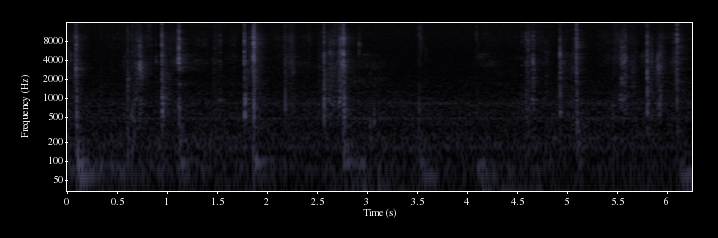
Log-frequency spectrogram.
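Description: Faint, irregular light clicks and taps of tarot cards being dealt from the deck and laid down one by one on a table.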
